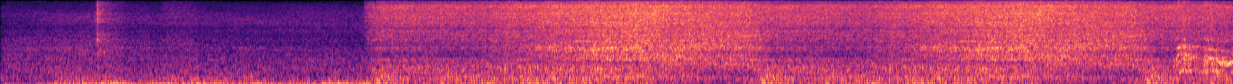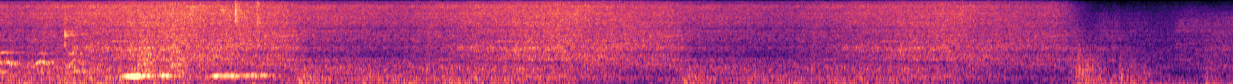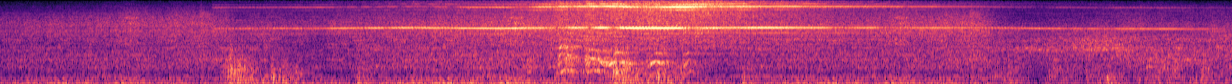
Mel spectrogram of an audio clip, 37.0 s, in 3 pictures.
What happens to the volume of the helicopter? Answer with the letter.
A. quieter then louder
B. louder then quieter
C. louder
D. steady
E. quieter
B.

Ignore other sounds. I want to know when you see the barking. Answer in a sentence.
You can hear the barking from 11.6 to 14.2 s and from 29.9 to 31.6 s.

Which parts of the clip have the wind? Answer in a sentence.
You can hear the wind from 0.0 to 36.9 s.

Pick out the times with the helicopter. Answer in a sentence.
The helicopter can be heard from 26.8 to 36.9 s.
